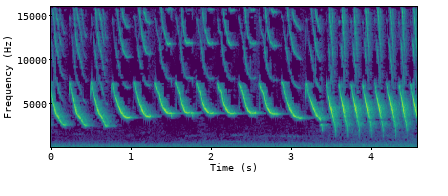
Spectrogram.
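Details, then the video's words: Belgian singing canary, said to seduce other canaries, delivers a run of descending slurred whistles about four per second, then switches to a quicker, tighter high trill. "A special canary to seduce all the canaries - The belgian singing canary"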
